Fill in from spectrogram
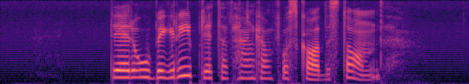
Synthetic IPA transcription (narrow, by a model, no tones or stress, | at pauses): d̪̥ɛæɾuːbɛɡɾiːplɪɡ̚t̪at̪hankʰanfoːskɑːd̪əst̪ɔnd̪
